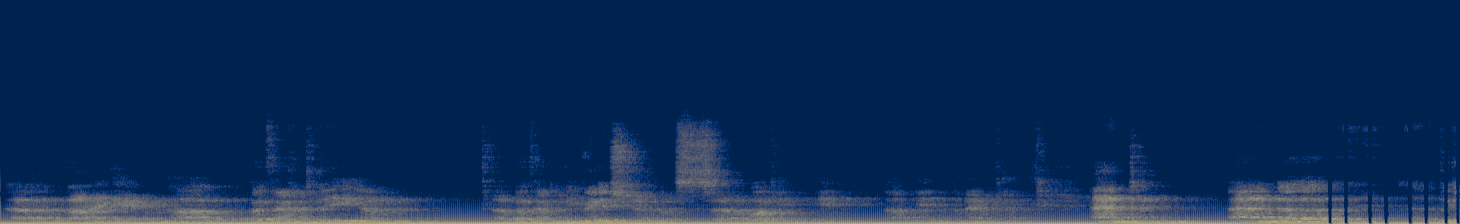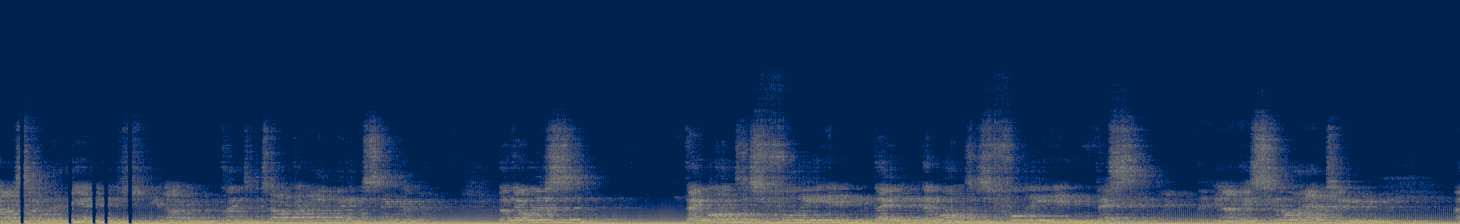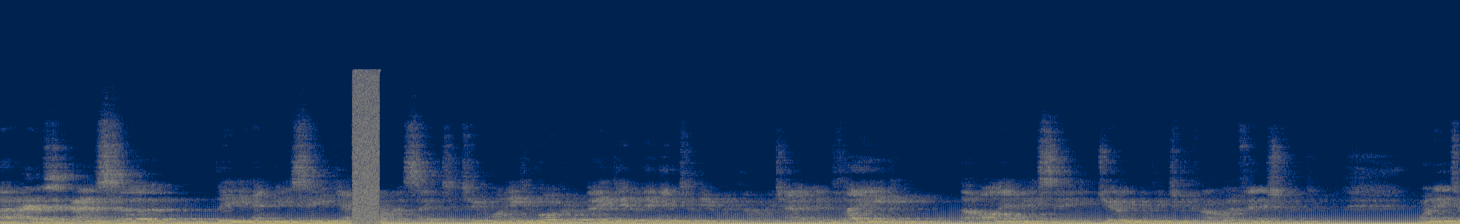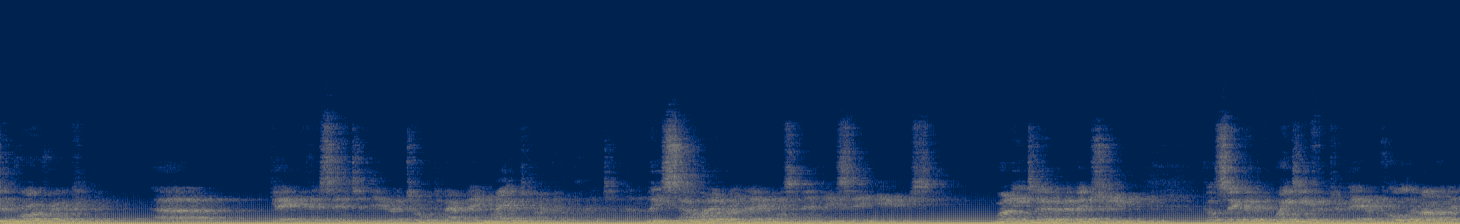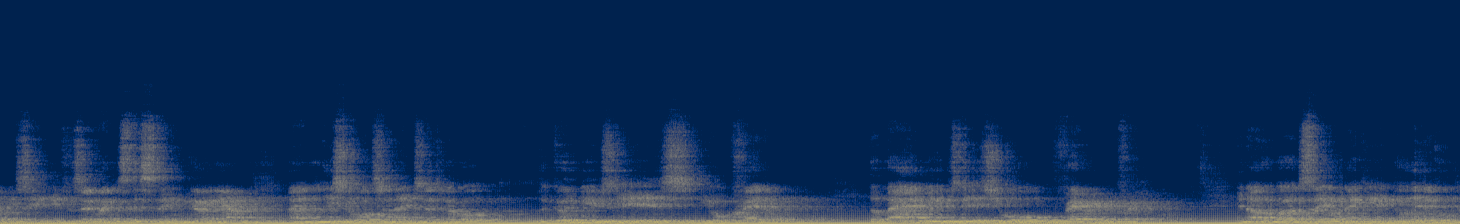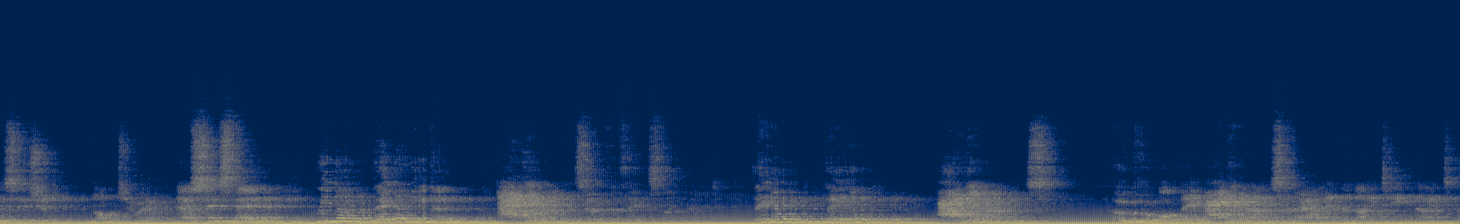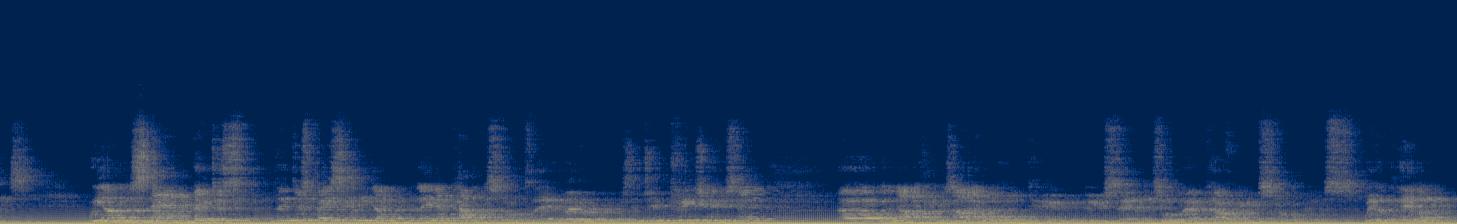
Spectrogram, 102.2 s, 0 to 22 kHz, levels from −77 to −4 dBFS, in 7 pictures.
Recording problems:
room echo; strong; dies away in 1.9 s
off-mic speech; far
squashed, flat; somewhat
electrical hum; loud; throughout; 50 Hz, 9 dB below the speech
choppy; very; from 13 to 16 s; 18% of the speech affected
audio cutting out; at 33 s

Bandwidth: 15 kHz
